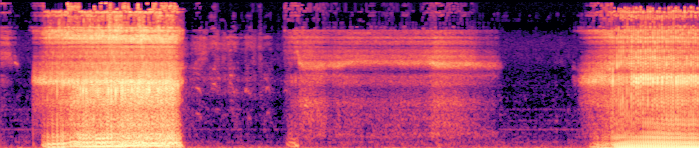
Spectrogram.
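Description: A bloodhound snores loudly, with long rumbling low-pitched breaths separated by a quiet pause.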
